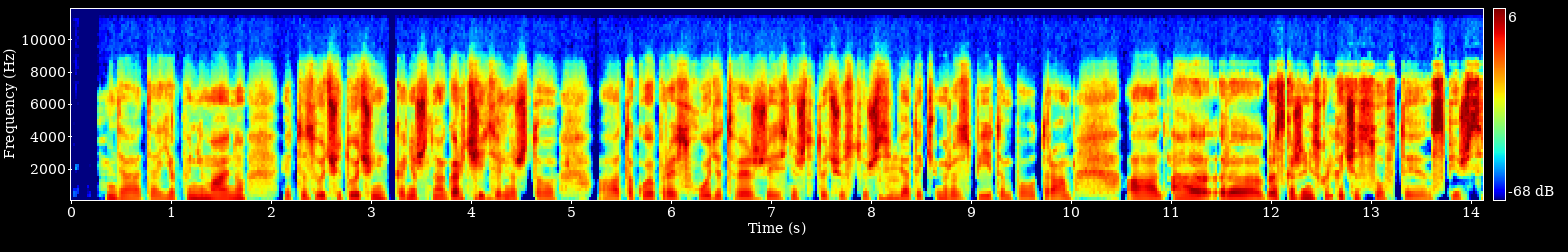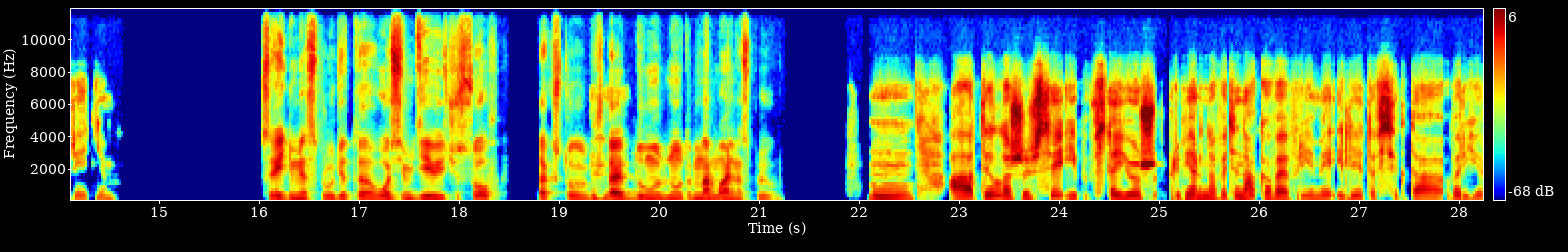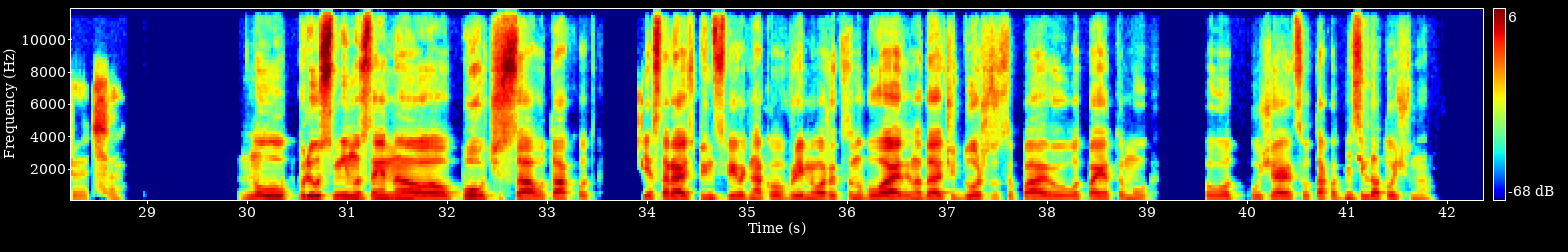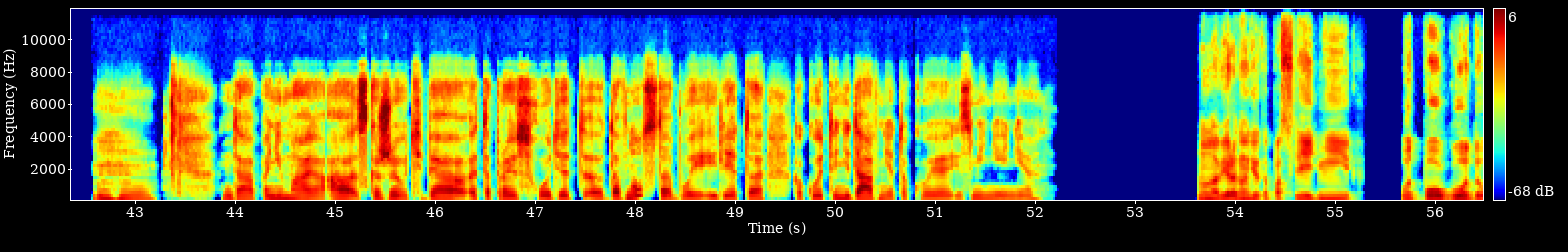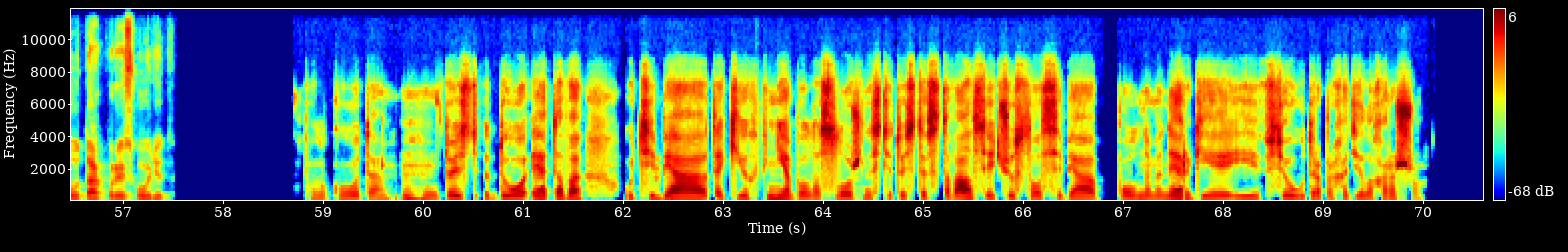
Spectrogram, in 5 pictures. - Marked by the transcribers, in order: tapping; "вставал" said as "вставался"
- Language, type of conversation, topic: Russian, advice, Почему я постоянно чувствую усталость по утрам, хотя высыпаюсь?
